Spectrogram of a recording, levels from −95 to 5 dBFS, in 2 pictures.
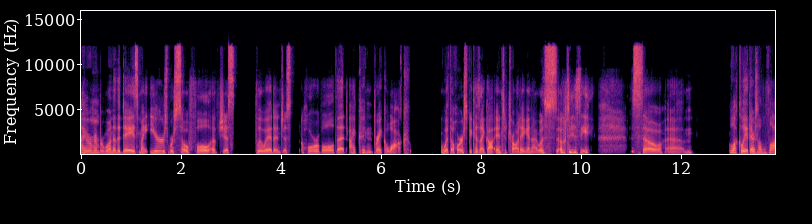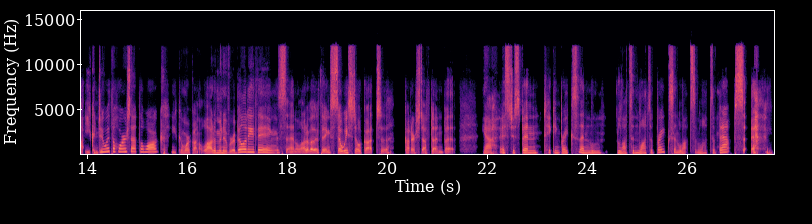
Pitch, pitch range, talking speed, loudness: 220 Hz, 195-285 Hz, 205 wpm, -27 LUFS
